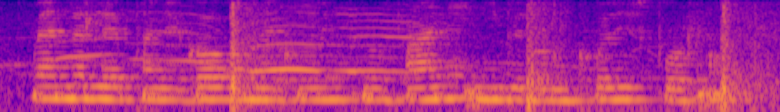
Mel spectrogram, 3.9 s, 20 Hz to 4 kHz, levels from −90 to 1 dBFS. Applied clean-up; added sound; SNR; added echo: none; Crowd / Fireworks; 7 dB; reverberation time 0.3 s.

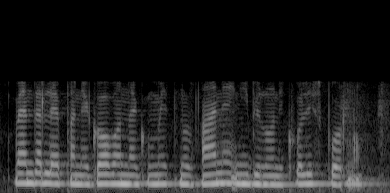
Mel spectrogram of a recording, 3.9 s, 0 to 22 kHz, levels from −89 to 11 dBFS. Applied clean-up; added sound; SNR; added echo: none; none; none; none.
